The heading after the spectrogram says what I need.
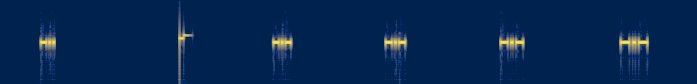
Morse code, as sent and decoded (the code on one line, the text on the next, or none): -.. / -.- -.- -.- -.-
D KKKK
